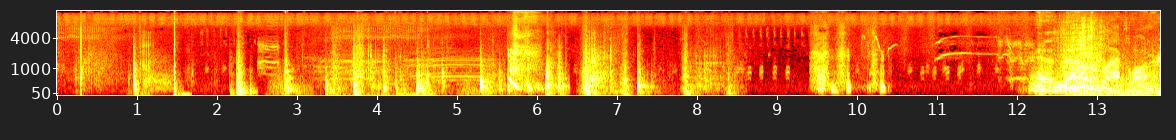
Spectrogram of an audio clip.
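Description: Horse hooves clop on a dirt track.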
